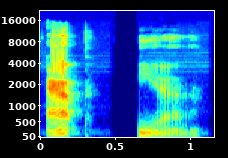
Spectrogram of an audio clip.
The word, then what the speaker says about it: apnea: heard of before and here the stress is on the first syllable and we strongly say the p and this is apia a p n e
